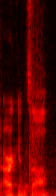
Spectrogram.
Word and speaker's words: Arkansas: Well, my understanding is that it's Arkansas because it's not specifically pronounced in English. That's not the English pronunciation of it. Like, if you were in English, it would be Arkansas, but it's not English.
